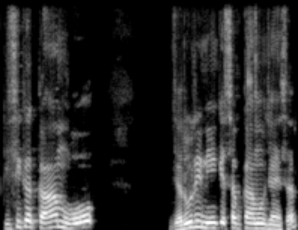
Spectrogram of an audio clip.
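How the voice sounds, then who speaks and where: The voice belongs to a middle-aged man who serves as a hospital's medical superintendent; it is high, darkish, and a little slow. He answers the interviewer earnestly and deferentially, mixing in English phrases.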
